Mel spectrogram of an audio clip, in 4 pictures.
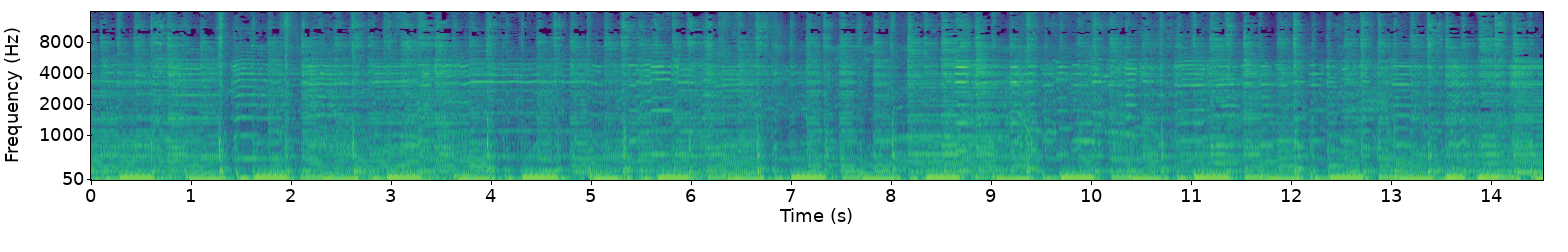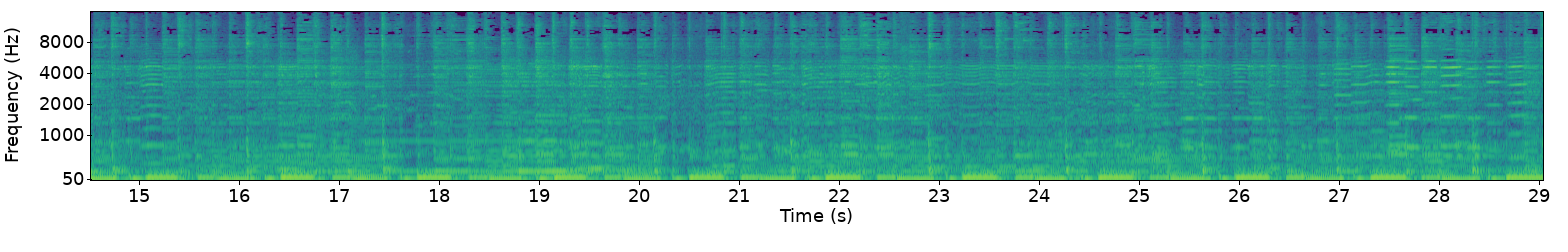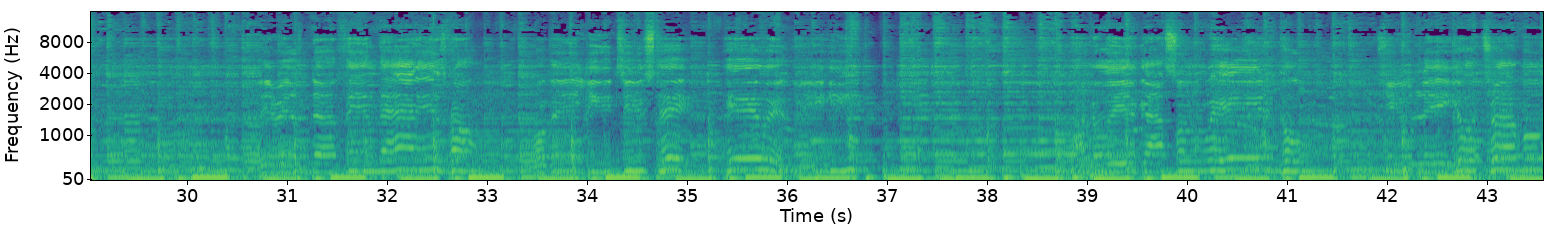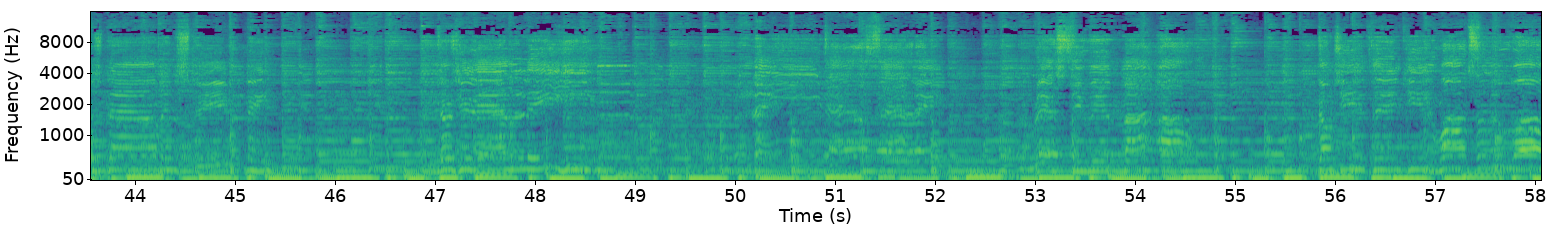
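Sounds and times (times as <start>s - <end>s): fiddle: 0.0s - 58.0s
strummed acoustic guitars: 0.0s - 58.0s
upright bass: 0.0s - 58.0s.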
